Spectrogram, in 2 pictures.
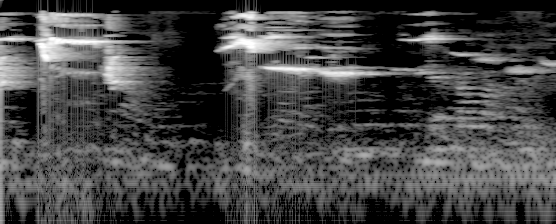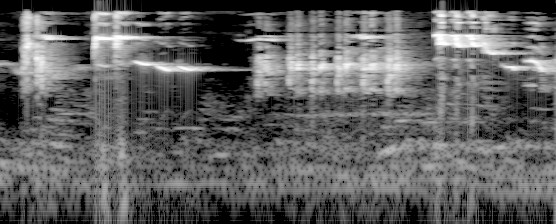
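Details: Sunda blue robin (tledekan gunung) in active song: sharp high whistles and descending slurred notes, then a buzzy rattling phrase, over a steady low hum of background noise.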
